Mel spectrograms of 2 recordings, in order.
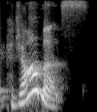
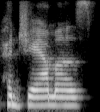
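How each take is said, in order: First: It is said with a non-Canadian pronunciation. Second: It is said with a Canadian pronunciation. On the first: This is how other people say it. "but people would say pajamas" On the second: This is how the speaker says it. "I said cilantro and, and pajamas ... my Canadian accent showed through"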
